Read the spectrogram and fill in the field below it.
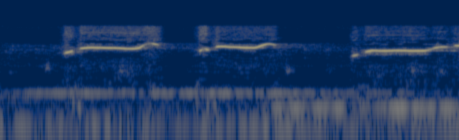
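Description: A series of three loud whistled calls, each a sustained tone that slides upward, separated by short pauses over a faint low hum: a series of commands whistled back to the rear of a caravan on a quiet morning.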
